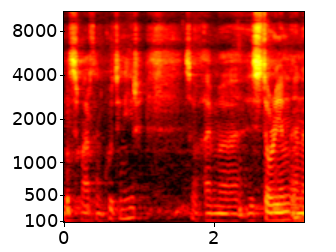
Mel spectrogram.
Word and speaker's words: Martin Cottenier: My name is Martin Cottenier.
